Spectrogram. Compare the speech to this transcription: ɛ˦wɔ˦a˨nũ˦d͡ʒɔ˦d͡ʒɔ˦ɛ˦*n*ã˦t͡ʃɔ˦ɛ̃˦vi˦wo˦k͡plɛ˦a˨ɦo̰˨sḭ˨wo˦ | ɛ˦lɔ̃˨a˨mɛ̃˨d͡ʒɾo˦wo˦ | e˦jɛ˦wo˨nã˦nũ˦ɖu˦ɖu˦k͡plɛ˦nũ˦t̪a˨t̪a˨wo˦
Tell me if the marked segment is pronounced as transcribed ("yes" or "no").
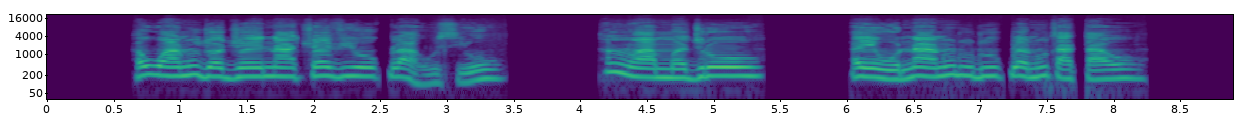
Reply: yes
